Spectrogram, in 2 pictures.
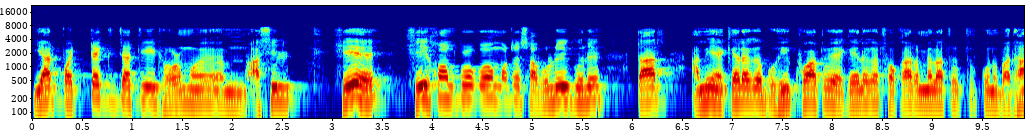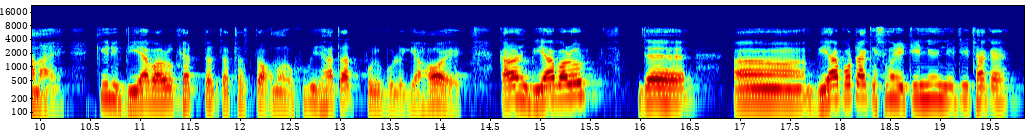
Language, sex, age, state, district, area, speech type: Assamese, male, 60+, Assam, Majuli, urban, spontaneous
